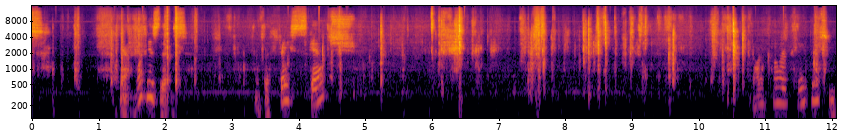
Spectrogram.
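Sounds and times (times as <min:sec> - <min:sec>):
paper pages rustling: 0:00.3 - 0:12.0.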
